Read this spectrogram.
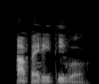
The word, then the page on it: aperitivo: espagnol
